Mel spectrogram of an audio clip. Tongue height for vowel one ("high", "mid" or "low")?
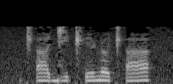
low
